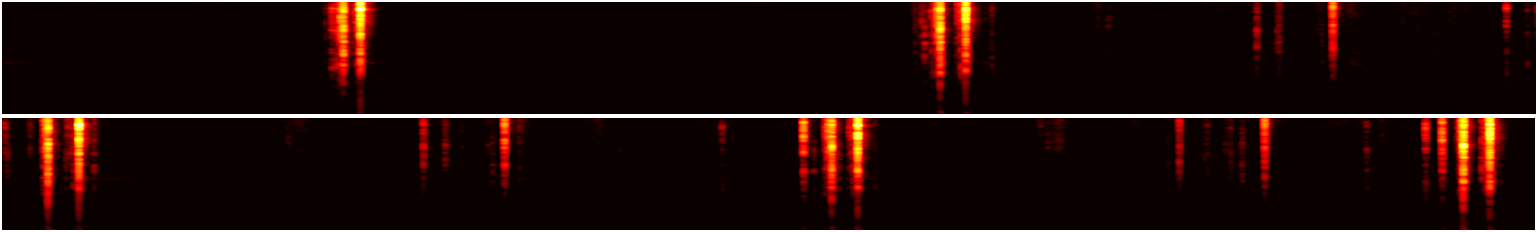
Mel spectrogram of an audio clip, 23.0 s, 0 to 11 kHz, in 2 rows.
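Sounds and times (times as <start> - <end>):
metallic gun mechanism clicks: 17.6 - 18.0.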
